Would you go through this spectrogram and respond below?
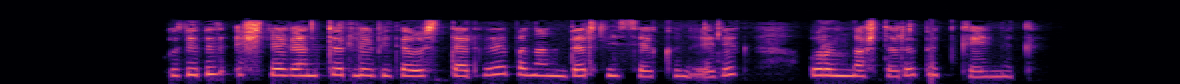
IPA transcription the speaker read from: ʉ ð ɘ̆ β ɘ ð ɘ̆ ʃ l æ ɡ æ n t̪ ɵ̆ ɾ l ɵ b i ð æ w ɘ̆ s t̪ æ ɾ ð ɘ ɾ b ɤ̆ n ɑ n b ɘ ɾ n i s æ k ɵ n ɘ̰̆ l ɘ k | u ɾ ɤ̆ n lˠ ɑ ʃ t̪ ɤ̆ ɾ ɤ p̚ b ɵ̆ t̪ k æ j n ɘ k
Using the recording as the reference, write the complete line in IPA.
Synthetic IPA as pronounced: ʉ ð ɘ̆ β ɘ ð ɘ̆ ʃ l æ ɡ æ n t̪ ɵ̆ ɾ l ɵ b i ð æ w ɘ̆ s t̪ æ ɾ ð ɘ b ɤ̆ n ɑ n b ɘ ɾ n i s æ k ɵ n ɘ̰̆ l ɘ k | u ɾ ɤ̆ n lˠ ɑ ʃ t̪ ɤ̆ ɾ ɤ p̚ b ɵ̆ t̪ k æ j n ɘ k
